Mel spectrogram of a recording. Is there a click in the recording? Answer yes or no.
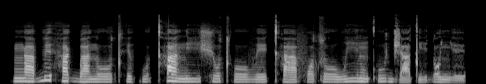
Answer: no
